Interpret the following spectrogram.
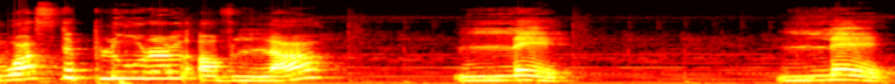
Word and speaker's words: le: Le. Le. It's not li, okay? It's le. This is I. This is e. E sound.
